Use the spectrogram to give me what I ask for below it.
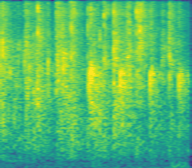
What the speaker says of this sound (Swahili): Mpe kwanza Bwana Yesu makofi mengi.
